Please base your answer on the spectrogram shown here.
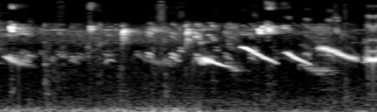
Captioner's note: trinca ferro cantando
